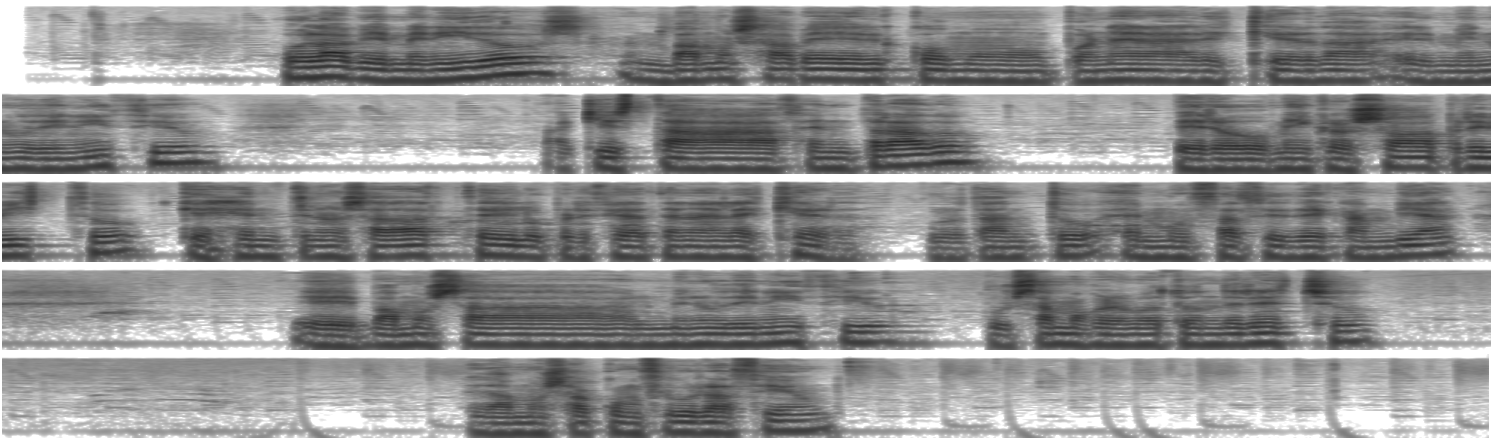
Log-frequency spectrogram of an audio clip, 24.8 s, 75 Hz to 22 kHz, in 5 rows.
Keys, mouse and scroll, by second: 17.6 right click, 21.9 click.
